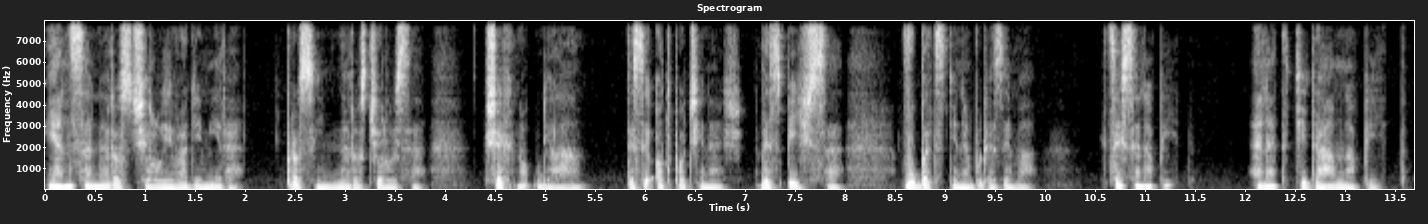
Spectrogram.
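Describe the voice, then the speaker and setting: A woman reading aloud, voicing a calm young woman of the forest who speaks in soft, soothing whispers. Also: on the low side, breathy edge.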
